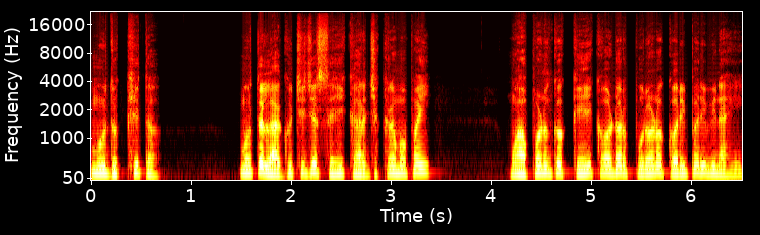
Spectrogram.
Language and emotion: Odia, fearful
